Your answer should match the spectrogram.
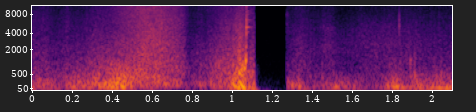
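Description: A golf shot: the swing and strike of a Callaway Big Bertha 3 wood hitting the ball off the fairway, about half a second in, under loud wind noise on the microphone. Just after a second in, the sound drops out for a moment.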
